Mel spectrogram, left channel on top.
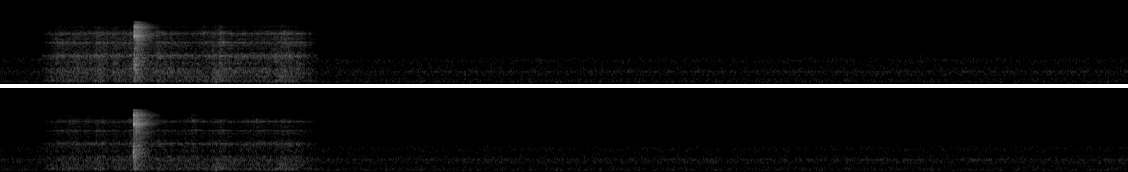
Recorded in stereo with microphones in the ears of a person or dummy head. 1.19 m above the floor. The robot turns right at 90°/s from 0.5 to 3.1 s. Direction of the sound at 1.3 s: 65° right (ahead or behind).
